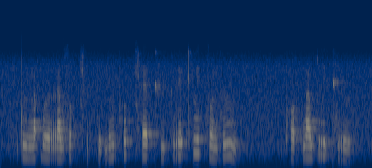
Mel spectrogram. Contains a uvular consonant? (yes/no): no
